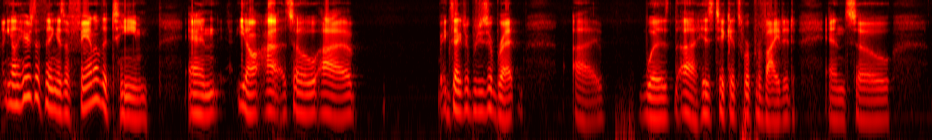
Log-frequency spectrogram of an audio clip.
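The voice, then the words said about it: Voice slightly off, strained. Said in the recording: “My voice is a little off. I was sobbing by about the end of the third quarter, so you know my voice just isn't quite there.”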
